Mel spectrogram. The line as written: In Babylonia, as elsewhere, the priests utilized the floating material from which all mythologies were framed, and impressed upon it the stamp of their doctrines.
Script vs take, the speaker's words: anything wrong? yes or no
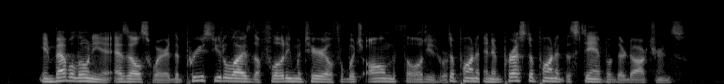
yes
